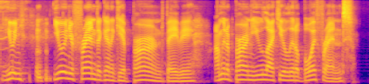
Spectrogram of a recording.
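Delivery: put-on Southern accent, hushed, whispered, threatening. Playing a character who pushes Morgan down and whispers in her ear, southern accent. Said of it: "How do I do a southern accent again?".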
